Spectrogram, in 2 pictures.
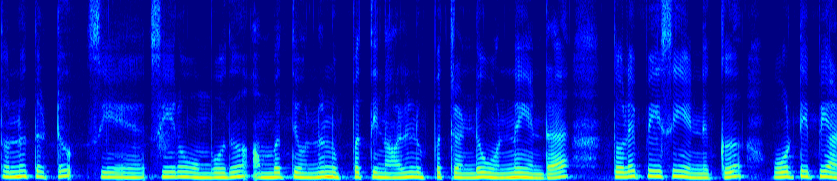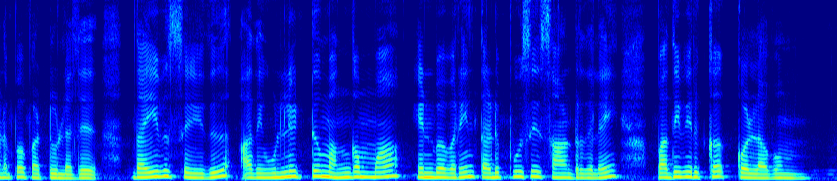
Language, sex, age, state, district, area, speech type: Tamil, female, 18-30, Tamil Nadu, Nagapattinam, urban, read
